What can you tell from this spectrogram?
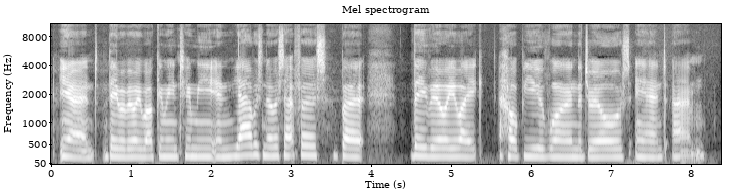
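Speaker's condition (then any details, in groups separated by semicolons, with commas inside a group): Deafness; cochlear implants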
